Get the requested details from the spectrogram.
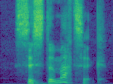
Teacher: So systematic is an adjective and the stress is on ma,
